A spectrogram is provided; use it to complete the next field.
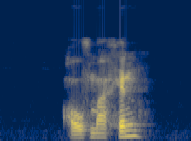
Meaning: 1. to open (a container, a door or window) 2. to open for business 3. to get ready; to set out 4. to put up; to hang (curtains, a poster etc.)
- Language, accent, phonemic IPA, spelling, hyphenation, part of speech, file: German, Austria, /ˈaʊ̯fˌmaxən/, aufmachen, auf‧ma‧chen, verb, De-at-aufmachen.ogg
